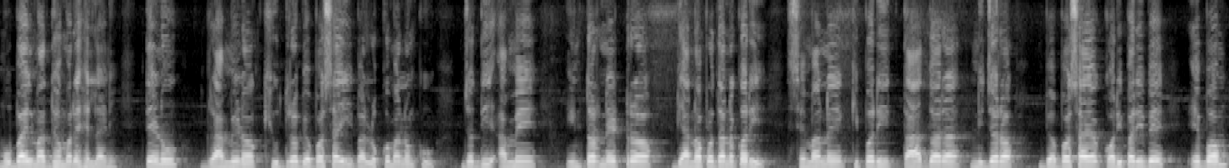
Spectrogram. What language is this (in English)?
Odia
